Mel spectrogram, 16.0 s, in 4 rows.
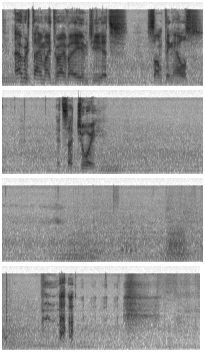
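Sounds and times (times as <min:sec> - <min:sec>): car engine heard from cabin: 0:00.0 - 0:16.0
exhaust cracks: 0:07.9 - 0:16.0.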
